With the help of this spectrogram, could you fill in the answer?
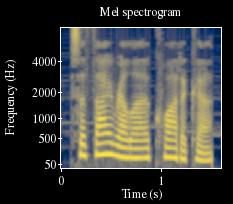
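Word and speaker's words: Psathyrella aquatica: Aquatica sci-fi thorella Aquatica oh man I should have really looked up how to say this before recording uh this is how you actually say it sathyarella Aquatica okay so by the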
